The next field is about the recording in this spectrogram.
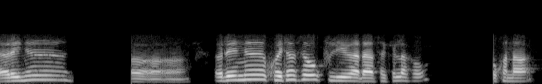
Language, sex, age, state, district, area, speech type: Bodo, male, 30-45, Assam, Chirang, rural, conversation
